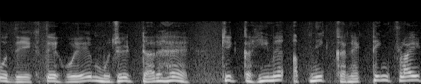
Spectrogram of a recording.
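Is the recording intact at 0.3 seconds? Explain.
No. At 0.3 s, as throughout the clip, there is gain pumping, with a level swing of around 15 dB, and the speech sounds squashed and flat in dynamics. The likely cause is gain set far too high for the microphone, with a fast limiter or compressor pulling the level down on every loud peak and releasing it in the gaps.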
